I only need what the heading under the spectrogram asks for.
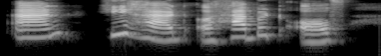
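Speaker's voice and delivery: ordinary delivery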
